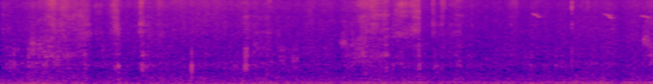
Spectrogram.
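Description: Pages of a glossy photo book being handled and turned by hand: faint paper swishes and slides, a couple of them longer, with small ticks of the paper, over a low steady hum.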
